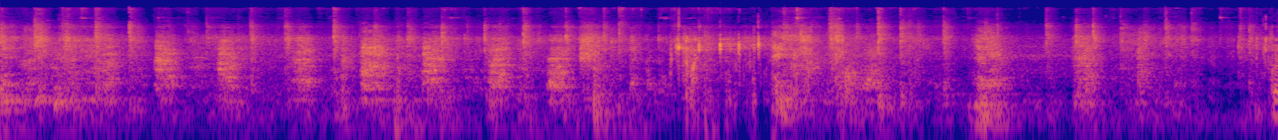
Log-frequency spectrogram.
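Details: Pit bull dog barking and whimpering repeatedly in rapid, harsh bursts, with people talking nearby.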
